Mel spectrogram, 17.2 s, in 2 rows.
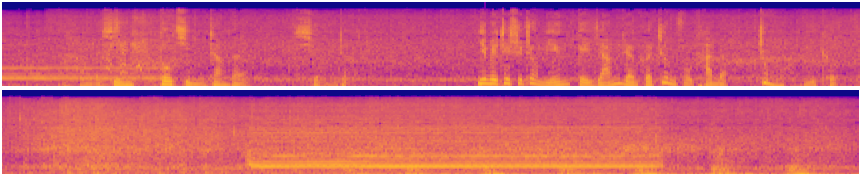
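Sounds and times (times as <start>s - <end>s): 
train whistle chord: 0.0s - 1.6s, 11.0s - 15.2s
train rolling slowly onto a flooded track bed: 0.0s - 17.1s
water noise on flooded track bed: 0.0s - 17.1s
speech: 0.8s - 3.6s, 4.8s - 8.5s.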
